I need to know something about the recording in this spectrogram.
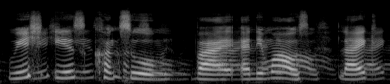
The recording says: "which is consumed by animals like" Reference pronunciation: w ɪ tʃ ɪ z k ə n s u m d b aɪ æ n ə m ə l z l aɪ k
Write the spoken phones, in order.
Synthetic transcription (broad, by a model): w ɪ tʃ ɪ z k ə n s u m d b aɪ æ n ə m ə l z l aɪ k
